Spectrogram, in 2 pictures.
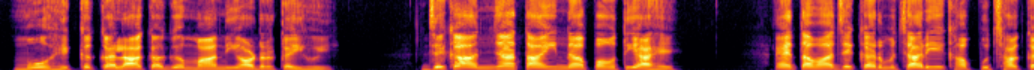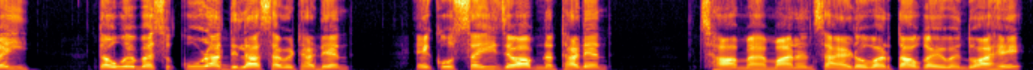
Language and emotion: Sindhi, angry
